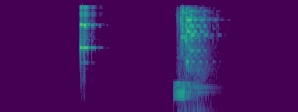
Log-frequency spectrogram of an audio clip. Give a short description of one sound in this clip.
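A game menu chimes as a choice is confirmed.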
